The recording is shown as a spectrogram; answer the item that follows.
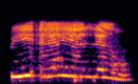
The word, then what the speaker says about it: palm: P-A-L-M. Repeat it. P-A-L-M. What is the pronunciation?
